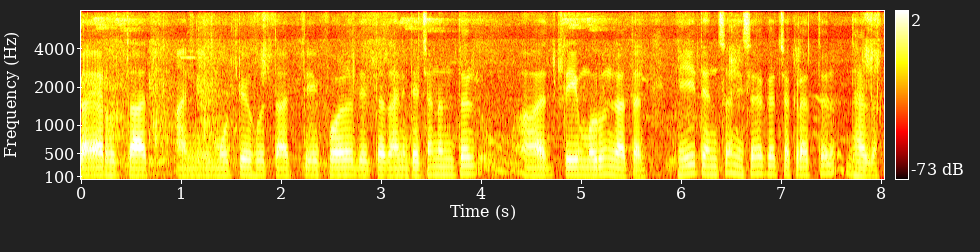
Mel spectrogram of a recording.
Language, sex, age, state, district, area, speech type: Marathi, male, 18-30, Maharashtra, Ratnagiri, rural, spontaneous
